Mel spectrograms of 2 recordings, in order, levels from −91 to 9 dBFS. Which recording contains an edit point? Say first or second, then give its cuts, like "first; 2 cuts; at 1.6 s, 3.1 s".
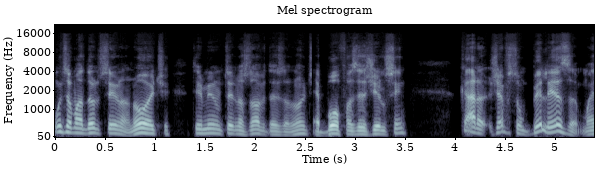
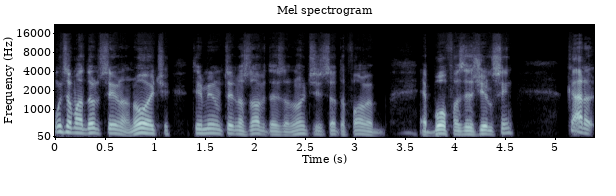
first; 1 cut; at 2.6 s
